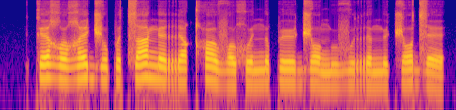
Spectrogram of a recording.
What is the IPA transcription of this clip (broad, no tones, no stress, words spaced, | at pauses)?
kɛʁo ʁɛd͡ʒopə t͡saŋɛrɛ qʰovɔχʷeŋə pø d͡ʒɔŋuvu rəŋø t͡ʃɔd͡zɛ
